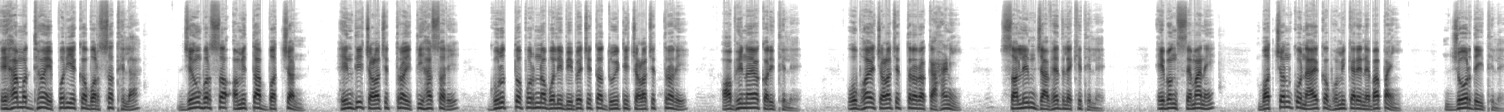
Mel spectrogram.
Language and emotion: Odia, neutral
